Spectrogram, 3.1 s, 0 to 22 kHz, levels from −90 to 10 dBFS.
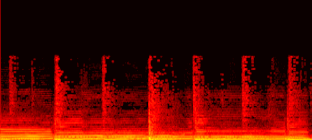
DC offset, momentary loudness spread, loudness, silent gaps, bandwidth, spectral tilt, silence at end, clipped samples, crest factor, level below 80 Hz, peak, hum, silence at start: under 0.1%; 2 LU; -27 LUFS; none; 13.5 kHz; -7.5 dB/octave; 0 s; under 0.1%; 16 dB; -36 dBFS; -10 dBFS; none; 0 s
